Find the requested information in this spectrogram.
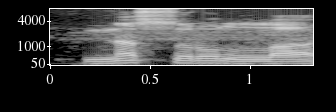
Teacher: लफ्ज़ अल्लाह को मोटा पढ़ा जाएगा क्योंकि लफ्ज़ अल्लाह से पहले रा पर पेश है और कायदा है कि लफ्ज़ अल्लाह से पहले जब रा पर · یہاں پر صاد ہے اور صاد ساکن ہے، تو یہاں پر اس کو موٹا پڑھا جائے گا کیونکہ صاد موٹا پڑھا جاتا ہے۔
